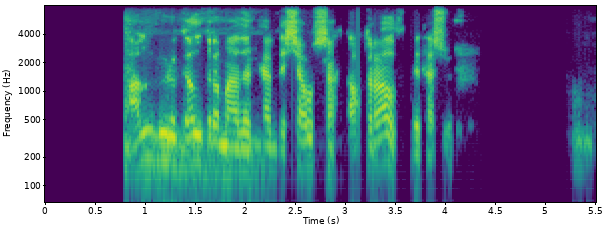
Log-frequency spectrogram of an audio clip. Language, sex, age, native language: Icelandic, male, 20-29, Icelandic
